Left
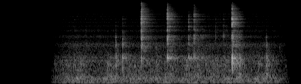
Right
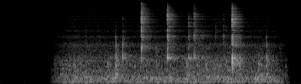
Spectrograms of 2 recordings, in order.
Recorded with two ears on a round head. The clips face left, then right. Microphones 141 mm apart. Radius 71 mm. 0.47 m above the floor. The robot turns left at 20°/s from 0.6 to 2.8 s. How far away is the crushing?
About 0.6 m.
